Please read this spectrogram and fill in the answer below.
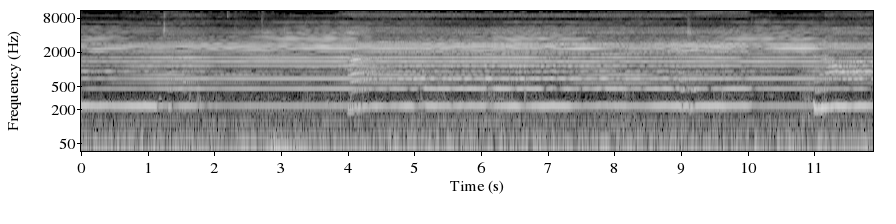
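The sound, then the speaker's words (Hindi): A woman plays an autoharp during the alap of a classical Indian performance. Steady, ringing drone-like tones sustain through the whole stretch with no talk, and a few soft new onsets surface along the way. “Okay, सो इसमें वो खुद भी बजा रही हैं. उसका नाम है ऑटो हार्ट.”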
